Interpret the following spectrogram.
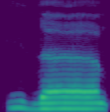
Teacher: حمزہ زیر ای، زال الف زبر زا، اذا، زال زبر کے آگے الف مدہ ہے، اسے 1 الف کے برابر کھینچنا ہے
